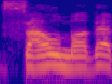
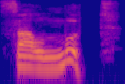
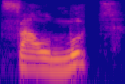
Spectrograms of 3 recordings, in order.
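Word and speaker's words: צלמות: Interestingly, this word salmavet earlier in the verse, gam kelech begeit salmavet, really should probably be pronounced salmut, like malchut.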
